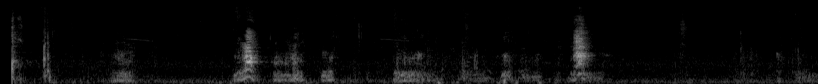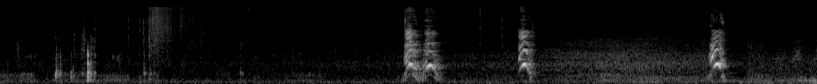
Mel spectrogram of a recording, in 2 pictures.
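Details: Seven-week-old Spanish Water Dog puppies giving short, sharp yips and barks in scattered bursts, a few close together, then louder squeaky cries near the end over a quiet background.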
